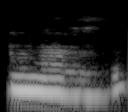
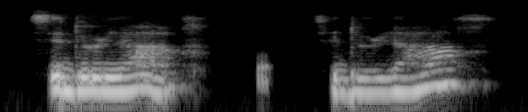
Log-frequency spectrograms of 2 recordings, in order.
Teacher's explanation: Alors autre, son avec le A ouvert, c'est lorsque la syllabe ou le mot se termine par une consonne, notamment en particulier le R. Parce que si on a d'abord une voyelle et ensuite un R, une voyelle A, on va avoir tendance à ouvrir, à garder notre R en bas et ça va bien avec un A ouvert.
